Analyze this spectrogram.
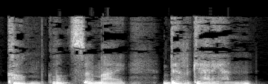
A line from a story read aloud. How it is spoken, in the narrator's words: she ordered softly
